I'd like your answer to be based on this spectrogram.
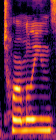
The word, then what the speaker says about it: tourmaline: It's a tourmaline. – Mm-hmm. Tourmaline. – Yeah, it's like a steroid. – I think it's a gemstone of some sort. Yeah. Pre-workout. – Yeah. Tourmaline sphere aeon stone.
